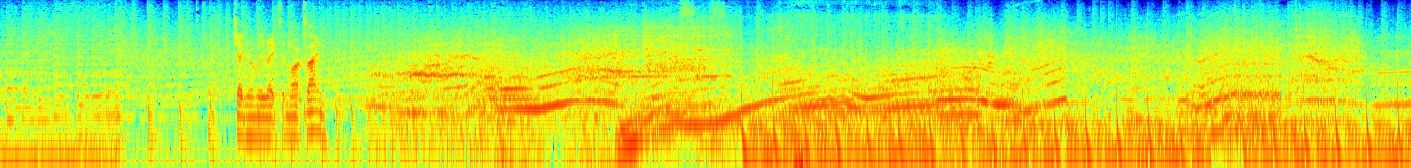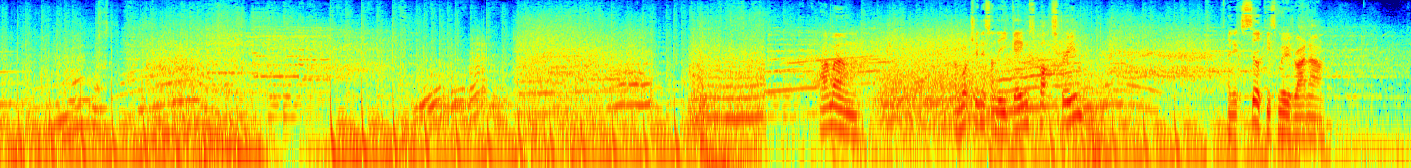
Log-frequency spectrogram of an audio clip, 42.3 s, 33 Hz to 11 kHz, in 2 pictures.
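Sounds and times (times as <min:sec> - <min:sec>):
speech: 0:03.5 - 0:05.1, 0:36.0 - 0:37.6, 0:39.6 - 0:41.2
car engine roaring in a racing video game: 0:04.8 - 0:42.3
tires squealing and skidding in a racing video game: 0:05.3 - 0:21.4, 0:26.2 - 0:41.0.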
